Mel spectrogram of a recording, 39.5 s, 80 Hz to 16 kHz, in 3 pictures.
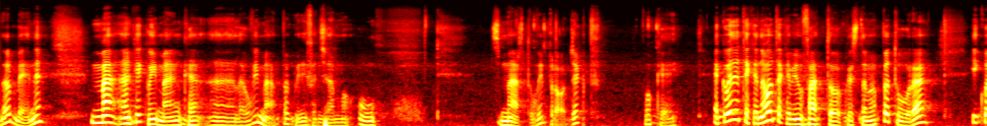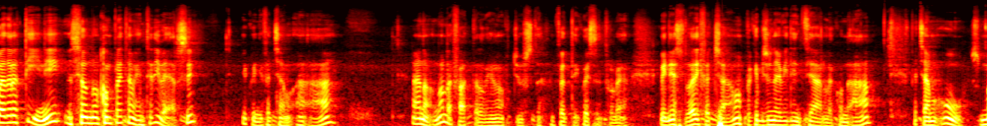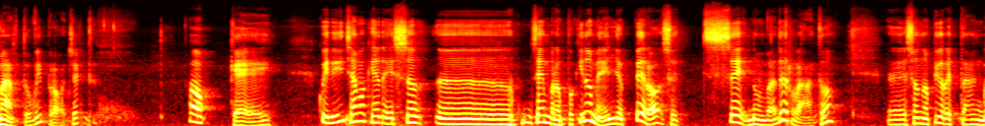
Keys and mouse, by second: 2.7 Tab, 4.7 u, 16.8 a, 17.1 a, 25.3 u.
